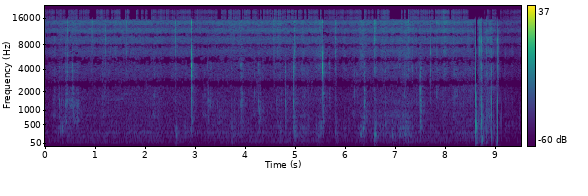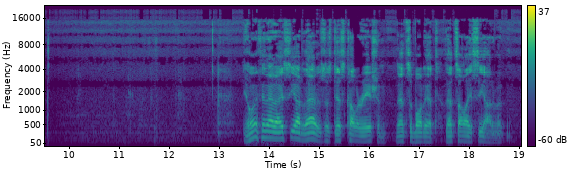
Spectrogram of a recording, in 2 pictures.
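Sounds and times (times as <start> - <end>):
clicks and crackles: 0.1 - 13.0.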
